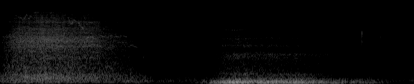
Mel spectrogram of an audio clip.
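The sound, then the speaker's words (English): A slow, deep human breath taken during a guided spiritual meditation: two long, soft, airy swells of breathing separated by a brief pause, heard alone and quietly. “Take a nice deep breath with me.”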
